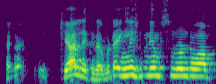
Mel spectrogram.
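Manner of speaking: ordinary delivery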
